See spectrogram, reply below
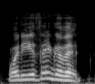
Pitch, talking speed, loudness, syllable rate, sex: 215 Hz, 375 wpm, -16 LUFS, 8.5 syllables/s, male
